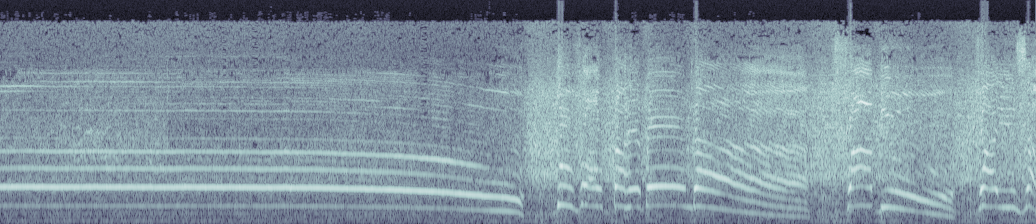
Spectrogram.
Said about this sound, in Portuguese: festa da torcida do Voltaço, é a festa do interior que toma conta do Maracanã. Tudo dando certo para Volta Redonda.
